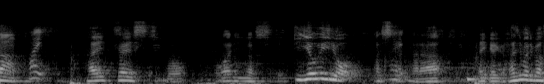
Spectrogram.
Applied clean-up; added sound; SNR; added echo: neural separator model SepFormer DNS4.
